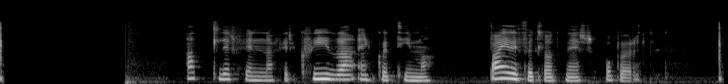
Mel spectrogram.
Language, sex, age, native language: Icelandic, female, 20-29, Icelandic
